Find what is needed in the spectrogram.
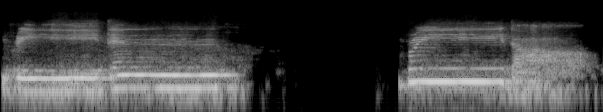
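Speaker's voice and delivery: long, stretched breath cues; drawn-out breathing cues. Shown as a demonstration. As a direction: guide the class breath by breath. Yoga teacher cueing breaths.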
